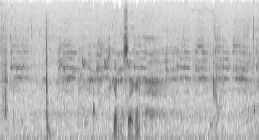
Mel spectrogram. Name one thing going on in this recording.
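A fishing reel clicks and whirs up close.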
